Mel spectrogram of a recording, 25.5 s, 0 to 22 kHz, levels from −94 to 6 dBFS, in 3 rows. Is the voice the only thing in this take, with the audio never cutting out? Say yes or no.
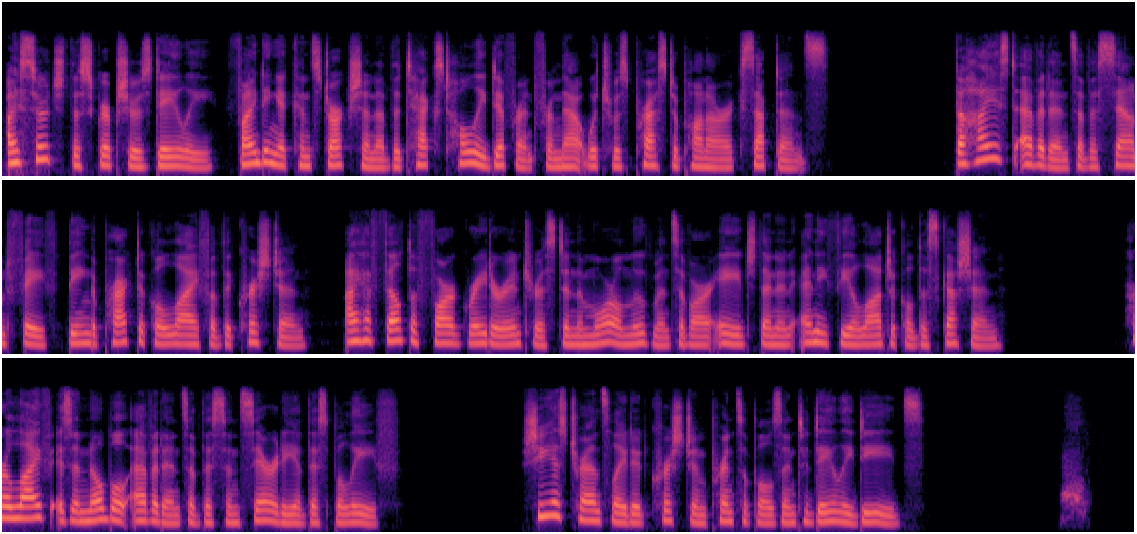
no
